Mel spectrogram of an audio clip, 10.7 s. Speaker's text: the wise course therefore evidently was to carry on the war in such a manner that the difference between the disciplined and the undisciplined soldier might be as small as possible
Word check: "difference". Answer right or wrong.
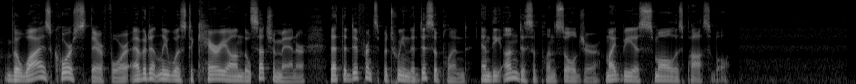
right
